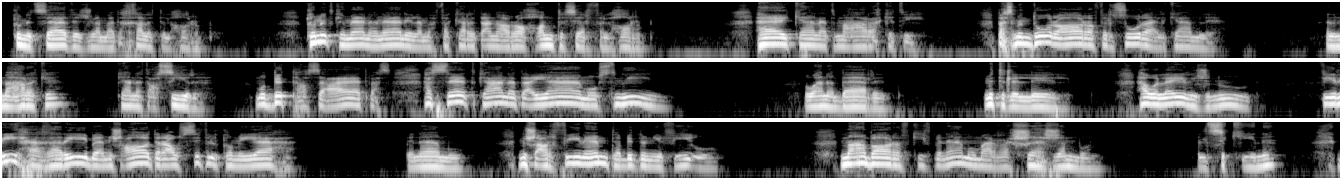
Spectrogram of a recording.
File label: Arabic Language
